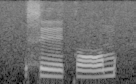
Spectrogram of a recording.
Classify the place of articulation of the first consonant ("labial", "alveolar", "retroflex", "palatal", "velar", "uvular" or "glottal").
alveolar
